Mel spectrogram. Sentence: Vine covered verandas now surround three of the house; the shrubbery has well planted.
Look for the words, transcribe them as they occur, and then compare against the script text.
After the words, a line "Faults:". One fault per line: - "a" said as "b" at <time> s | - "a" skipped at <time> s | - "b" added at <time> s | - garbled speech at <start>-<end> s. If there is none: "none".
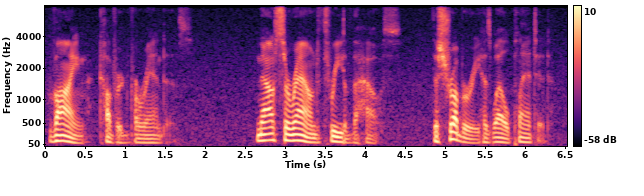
Vine covered verandas now surround three of the house; the shrubbery has well planted.
Faults:
none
